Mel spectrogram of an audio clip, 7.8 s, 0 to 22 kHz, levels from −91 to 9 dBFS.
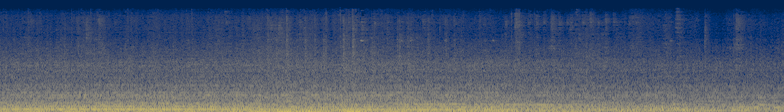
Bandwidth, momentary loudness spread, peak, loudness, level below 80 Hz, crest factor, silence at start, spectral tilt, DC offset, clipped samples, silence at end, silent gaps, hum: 13 kHz; 6 LU; -6 dBFS; -22 LUFS; -24 dBFS; 12 dB; 0 s; -8.5 dB/octave; under 0.1%; under 0.1%; 0 s; none; none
